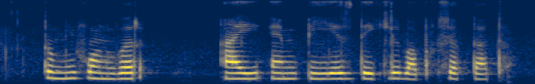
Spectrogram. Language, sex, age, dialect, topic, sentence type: Marathi, female, 18-24, Varhadi, banking, statement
